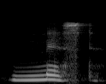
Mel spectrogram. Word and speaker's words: missed: Missed. Missed. Missed. You hear the t sound at the end. Started. Started. Started. You hear the id at the end.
